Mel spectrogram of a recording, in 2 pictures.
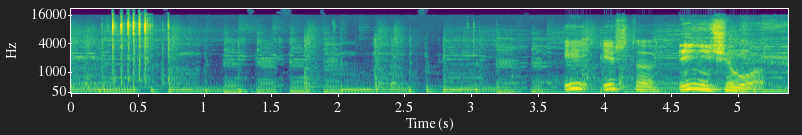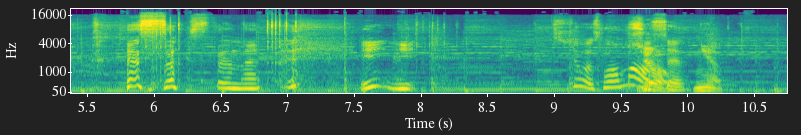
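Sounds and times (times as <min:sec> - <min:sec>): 
mechanical alarm clock being wound: 0:00.0 - 0:00.8, 0:06.0 - 0:07.2, 0:07.9 - 0:08.3
speech: 0:03.7 - 0:05.3, 0:05.9 - 0:08.1, 0:09.2 - 0:10.4
laughter: 0:05.0 - 0:06.4.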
